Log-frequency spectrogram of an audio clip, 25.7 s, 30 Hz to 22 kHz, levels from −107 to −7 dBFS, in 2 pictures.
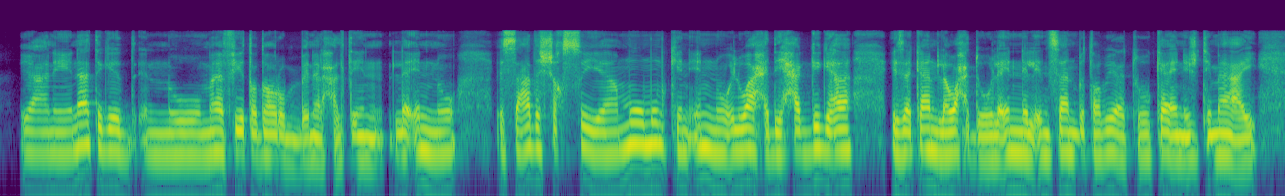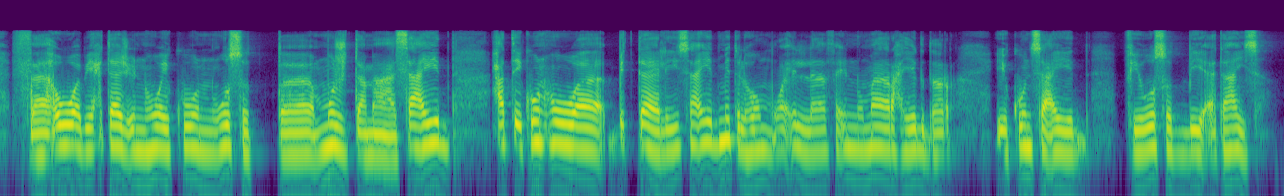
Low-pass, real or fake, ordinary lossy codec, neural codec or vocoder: none; real; none; none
